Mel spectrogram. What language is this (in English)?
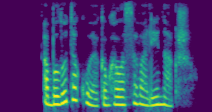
Belarusian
